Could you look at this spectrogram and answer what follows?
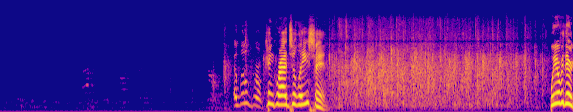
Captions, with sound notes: (audience member shouting) A little girl, congratulations! (audience clapping)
